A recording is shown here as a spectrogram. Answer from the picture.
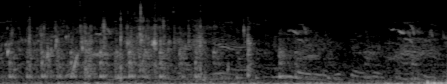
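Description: Faint water splashing and sloshing in a plastic tub as a small child paddles with its hands, with short quick splashes throughout. Birds call in the background.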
